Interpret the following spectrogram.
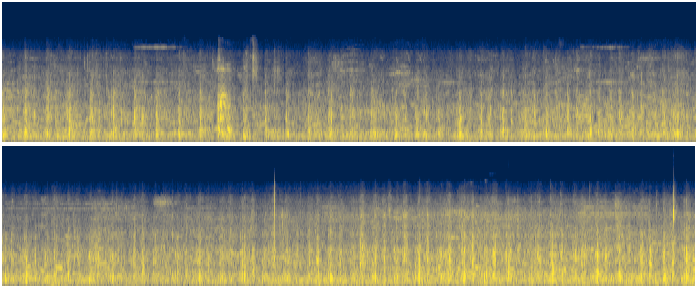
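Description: Boots of a squad of cadets stamping and scuffing on a dry dirt ground in drill: a continuous, dense clatter of footfalls that grows louder in the second half.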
